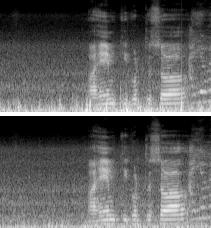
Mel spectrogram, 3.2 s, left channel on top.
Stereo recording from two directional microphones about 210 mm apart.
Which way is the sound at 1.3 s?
10° left (ahead or behind).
